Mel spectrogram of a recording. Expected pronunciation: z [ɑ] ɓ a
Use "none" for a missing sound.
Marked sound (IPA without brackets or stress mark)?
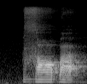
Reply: ɑ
